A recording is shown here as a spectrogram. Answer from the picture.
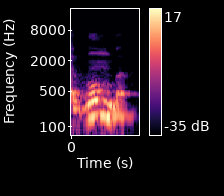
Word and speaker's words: womb: You don't say womb. B is not pronounced.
